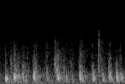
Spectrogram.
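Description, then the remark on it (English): Horse hooves clip-clop in a quick, steady series of hollow knocks, moderately loud, as riders ride up toward a ridge, with no voices over them. “Let's ride up there.”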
